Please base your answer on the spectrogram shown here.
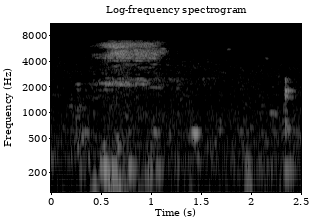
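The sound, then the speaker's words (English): A slow, deep inhale during a guided breathing exercise: a soft, airy hiss that swells for about half a second and then fades, faint and unaccompanied. “Two more times. Inhale, calm and quiet energy.”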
